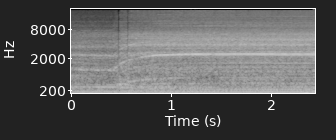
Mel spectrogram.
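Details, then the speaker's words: Loud power drill whine rising to a steady high pitch, drilling with a flexible bit through a drill guide toward the posterolateral safe zone for acetabular screws during hip replacement surgery. "Perforamos hacia la parte posterolateral, que es una zona de seguridad."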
